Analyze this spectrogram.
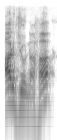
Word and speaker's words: अर्जुनः: For example, Arjunah, here R is half, आधा र है, तो अर्जुनः, अर्जुनः ऐसे प्रोनाउंस करना है, अर्जुनः.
